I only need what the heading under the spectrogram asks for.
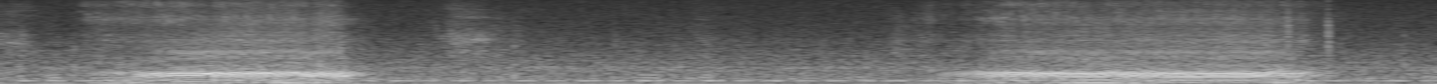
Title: Snoring during the day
